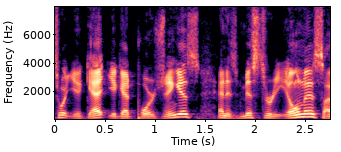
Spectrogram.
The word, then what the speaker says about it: Porzingis: And that's why Kaminga was sent to Atlanta for a Porzingis with I I I mean Porzingis.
